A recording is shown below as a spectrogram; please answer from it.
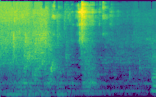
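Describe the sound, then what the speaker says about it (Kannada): Water pours in a quick splashing rush while a home-style fish curry is being cooked, a short burst that peaks at about one second and then fades. "ನೀರು ಹಾಕ್ತೀನಿ"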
